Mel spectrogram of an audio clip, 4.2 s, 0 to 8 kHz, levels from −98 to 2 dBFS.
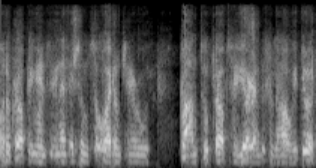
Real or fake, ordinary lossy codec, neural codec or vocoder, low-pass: fake; AAC, 32 kbps; codec, 24 kHz, 1.5 kbps, HILCodec; 7.2 kHz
